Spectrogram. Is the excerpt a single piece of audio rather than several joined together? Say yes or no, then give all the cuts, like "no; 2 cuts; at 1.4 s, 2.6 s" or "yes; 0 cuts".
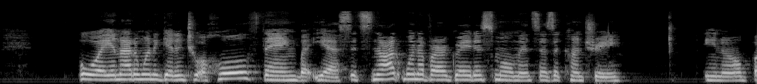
yes; 0 cuts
